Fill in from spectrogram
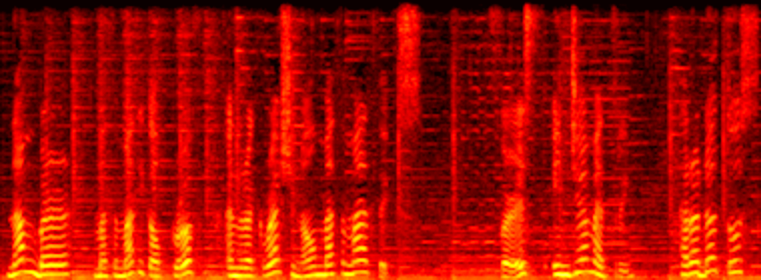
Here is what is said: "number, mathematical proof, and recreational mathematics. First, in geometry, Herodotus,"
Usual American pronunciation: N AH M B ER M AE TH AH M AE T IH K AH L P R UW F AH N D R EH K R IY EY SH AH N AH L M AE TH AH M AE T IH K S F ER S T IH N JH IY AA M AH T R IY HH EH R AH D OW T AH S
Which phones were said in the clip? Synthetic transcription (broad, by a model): N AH M B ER M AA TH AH M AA T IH K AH L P R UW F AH N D R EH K R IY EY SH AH N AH L M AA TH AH M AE T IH K S F ER S T IH N JH IY AA M AH T R IY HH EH R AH D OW T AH S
